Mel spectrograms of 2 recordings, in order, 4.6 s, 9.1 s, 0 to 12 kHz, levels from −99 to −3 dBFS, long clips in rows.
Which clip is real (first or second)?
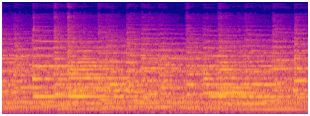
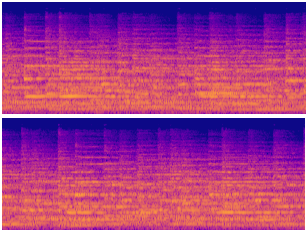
first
